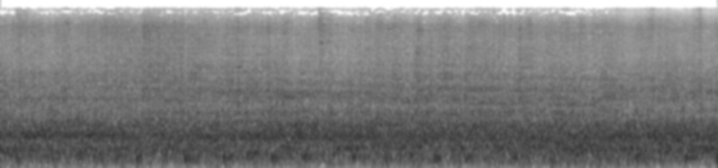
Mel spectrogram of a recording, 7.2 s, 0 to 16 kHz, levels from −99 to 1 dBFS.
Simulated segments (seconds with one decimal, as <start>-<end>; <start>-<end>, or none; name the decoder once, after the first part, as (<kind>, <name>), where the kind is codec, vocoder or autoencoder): 6.1-7.2 (autoencoder, DAC-VAE)

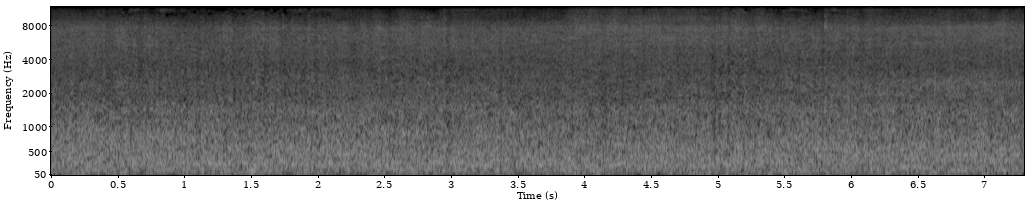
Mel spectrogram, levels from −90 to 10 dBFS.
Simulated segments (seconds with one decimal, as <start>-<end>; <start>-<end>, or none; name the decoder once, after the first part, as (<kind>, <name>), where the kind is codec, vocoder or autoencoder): 0.0-0.5 (autoencoder, DAC-VAE); 2.1-4.8; 5.9-7.3

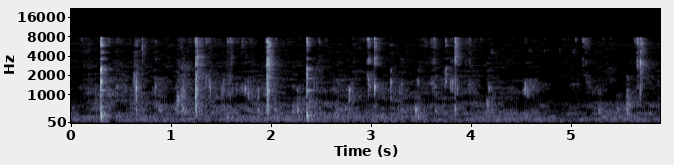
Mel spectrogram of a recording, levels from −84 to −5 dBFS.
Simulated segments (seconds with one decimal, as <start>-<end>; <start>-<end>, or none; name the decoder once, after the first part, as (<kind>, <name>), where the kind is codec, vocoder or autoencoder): none

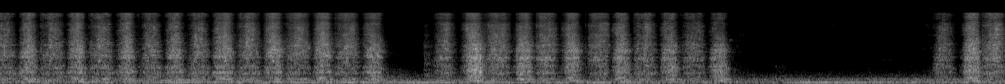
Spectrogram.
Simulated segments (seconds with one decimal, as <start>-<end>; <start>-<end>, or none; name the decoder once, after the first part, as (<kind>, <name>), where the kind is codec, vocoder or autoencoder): 2.2-6.1 (autoencoder, DAC-VAE); 8.1-8.7

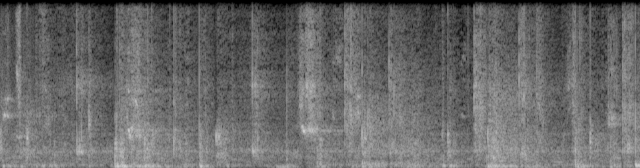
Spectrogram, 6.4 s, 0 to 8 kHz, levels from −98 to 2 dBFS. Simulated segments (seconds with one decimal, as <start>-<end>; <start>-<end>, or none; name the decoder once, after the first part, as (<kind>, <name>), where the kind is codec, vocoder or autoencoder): 2.2-3.2 (autoencoder, DAC-VAE)

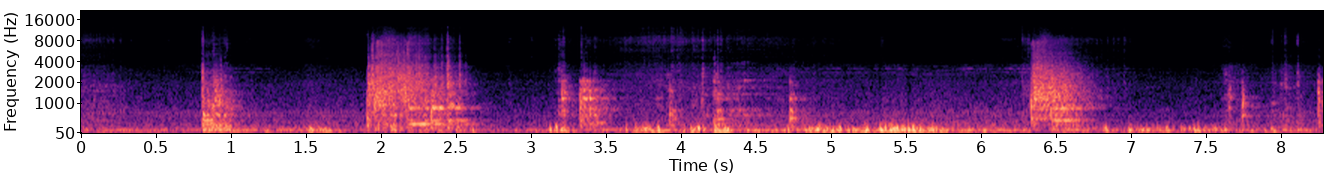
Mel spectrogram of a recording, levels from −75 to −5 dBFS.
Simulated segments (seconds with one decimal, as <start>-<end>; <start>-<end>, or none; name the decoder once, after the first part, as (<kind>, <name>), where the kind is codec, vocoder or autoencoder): 7.1-8.3 (autoencoder, DAC-VAE)

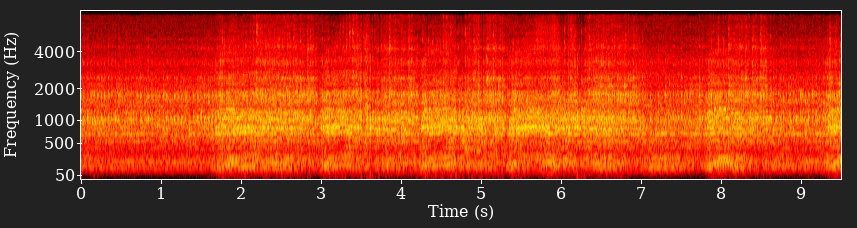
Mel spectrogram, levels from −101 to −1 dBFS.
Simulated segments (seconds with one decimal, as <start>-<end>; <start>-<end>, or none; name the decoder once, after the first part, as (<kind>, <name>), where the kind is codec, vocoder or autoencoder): 5.5-6.0 (autoencoder, DAC-VAE)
